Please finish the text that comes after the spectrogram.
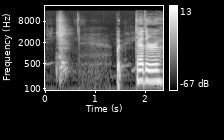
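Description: A single sharp sneeze bursts out near the start, and someone talks afterward.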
